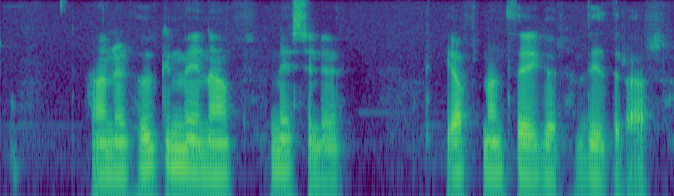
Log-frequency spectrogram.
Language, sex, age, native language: Icelandic, female, 40-49, English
